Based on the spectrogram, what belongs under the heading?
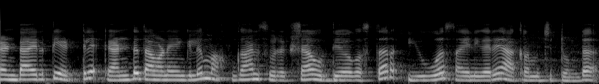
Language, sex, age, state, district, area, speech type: Malayalam, female, 18-30, Kerala, Kottayam, rural, read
